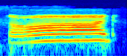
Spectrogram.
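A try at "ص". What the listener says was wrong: Perfect. That was really, really good.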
